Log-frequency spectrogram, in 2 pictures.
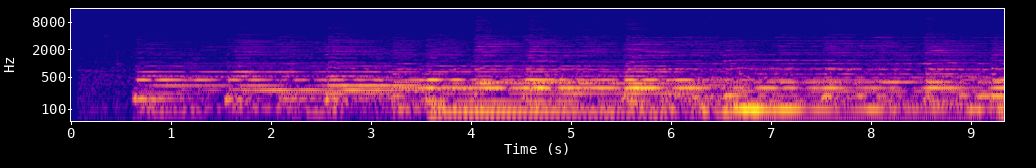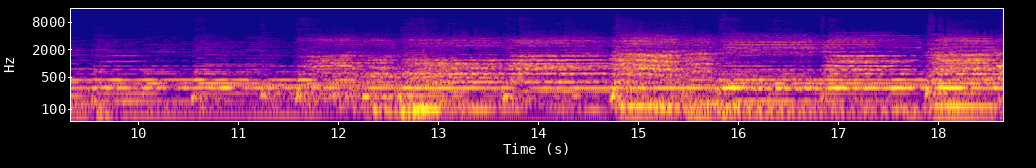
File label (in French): chant de communion; oceanie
